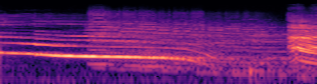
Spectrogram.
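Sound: dog howling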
